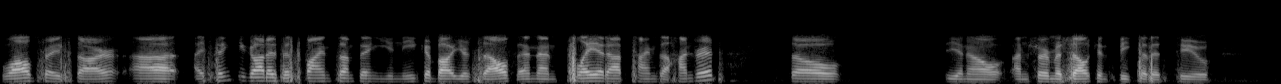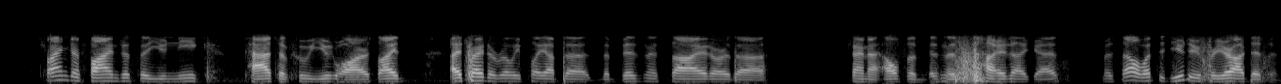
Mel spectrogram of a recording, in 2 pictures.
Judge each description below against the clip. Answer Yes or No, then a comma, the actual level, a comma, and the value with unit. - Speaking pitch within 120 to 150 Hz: Yes, low, 135 Hz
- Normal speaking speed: Yes, average, 170 wpm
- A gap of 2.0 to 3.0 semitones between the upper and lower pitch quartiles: Yes, narrow, 2.6 semitones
